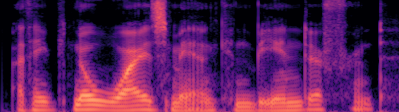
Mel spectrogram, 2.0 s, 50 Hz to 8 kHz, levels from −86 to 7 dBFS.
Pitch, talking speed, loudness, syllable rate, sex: 110 Hz, 240 wpm, -18 LUFS, 6.0 syllables/s, male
